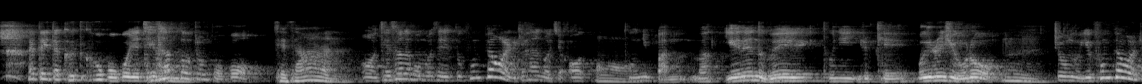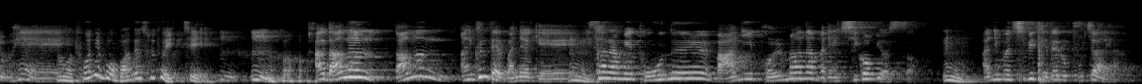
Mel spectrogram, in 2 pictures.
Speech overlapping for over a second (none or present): none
